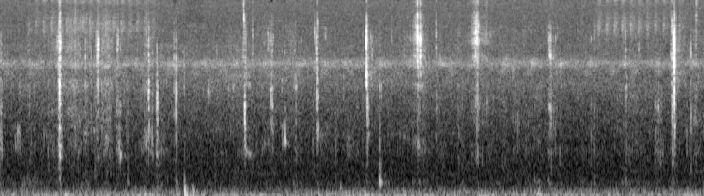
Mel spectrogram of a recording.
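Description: Crunching and chewing of crisp sour fruit: irregular sharp clicks and crunches, over a steady high insect buzz.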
